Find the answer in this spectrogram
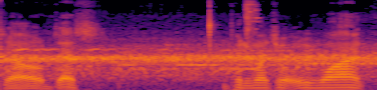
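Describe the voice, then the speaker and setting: With a deep, flat, measured voice and some vocal fry, a man in his early thirties hosts a gaming video, giving casual gameplay commentary. A cold has left him stuffy and sore-throated, and he rambles, filling gaps and correcting himself. The audio is dull and lo-fi, with background noise.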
